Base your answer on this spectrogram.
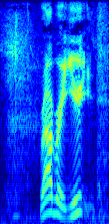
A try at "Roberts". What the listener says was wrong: first of all, my name's Roberts and not Robert. I get a lot of Robert.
